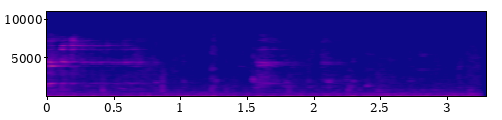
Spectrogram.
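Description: Wine glasses clink together in a toast in Spain, with bright, ringing tones, a couple of quick chimes near the start and another mid-clip, over a low steady background rumble.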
